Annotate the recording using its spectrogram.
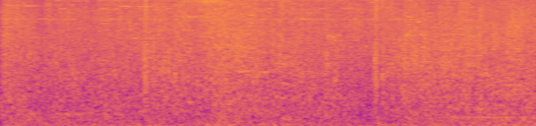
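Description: Game weapons clash with sharp hits.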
